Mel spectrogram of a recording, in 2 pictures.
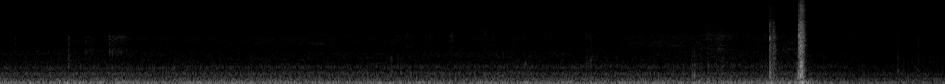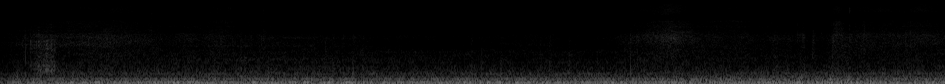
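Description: Honda Civic's engine idling steadily, heard from inside the cabin, with one sharp knock about six seconds in.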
